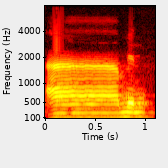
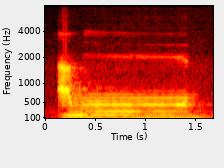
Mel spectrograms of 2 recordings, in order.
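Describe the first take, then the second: First: The first vowel is long, the second short. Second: The first vowel is short, the second long. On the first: The speaker calls it wrong. "a-nya panjang, min-nya pendek" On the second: The speaker calls it right. "a-nya pendek, min-nya panjang"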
